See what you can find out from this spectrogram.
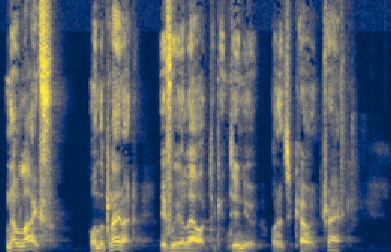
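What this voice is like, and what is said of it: Voice rough from a bad cold. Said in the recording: “apologize for my voice. ... a very bad cold”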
